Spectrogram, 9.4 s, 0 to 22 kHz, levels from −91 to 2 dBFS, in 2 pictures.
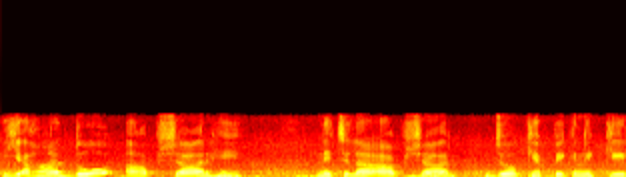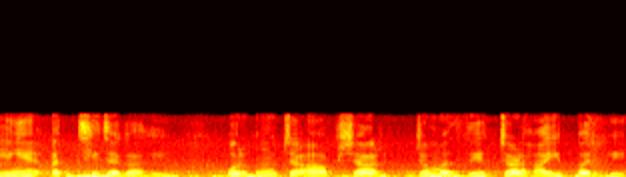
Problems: constant background noise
